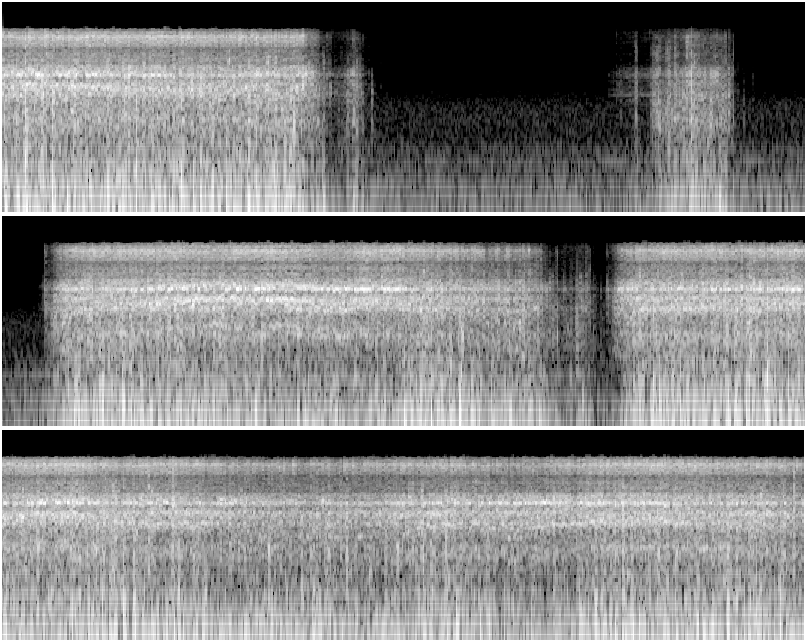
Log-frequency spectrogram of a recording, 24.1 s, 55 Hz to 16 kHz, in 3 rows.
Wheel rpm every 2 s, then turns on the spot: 190, 80, 0, 20, 120, 190, 90, 140, 170, 120, 140, 160.
2-4 6-8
